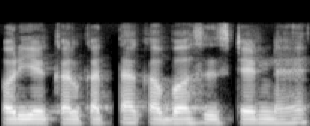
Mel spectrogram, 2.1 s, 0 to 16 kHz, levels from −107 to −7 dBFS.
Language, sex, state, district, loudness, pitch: Hindi, male, Uttar Pradesh, Ghazipur, -18 LUFS, 110 Hz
